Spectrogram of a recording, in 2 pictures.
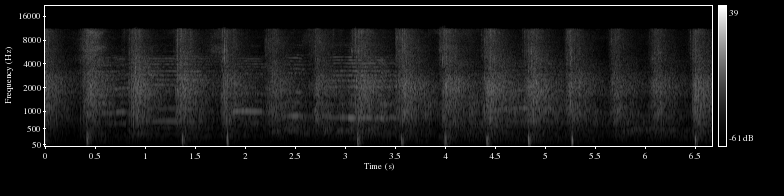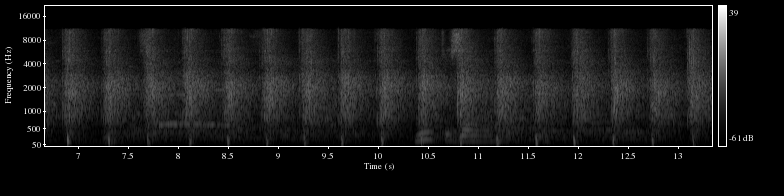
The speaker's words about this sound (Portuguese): E por isso eu queria pedir que você se levantasse e celebrasse o Senhor com as suas palmas. já com as palmas, vai pegando o ritmo e vamos cantar parabéns, só que sem ninguém do louvor.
